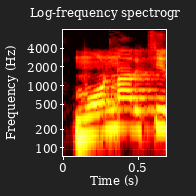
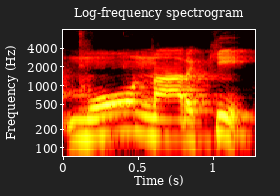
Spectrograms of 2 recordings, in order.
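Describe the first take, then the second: First: The consonant after 'monar' is a 'ch' sound. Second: The consonant after 'monar' is a 'k' sound. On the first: The speaker calls it wrong. "मोनार्ची नाही हा" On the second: The speaker calls it right. "मोनार्की असा त्याचा उच्चार आहे"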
